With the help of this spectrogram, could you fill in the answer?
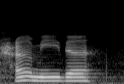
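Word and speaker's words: حَمِدَهُ: হা, মিম জের মি, হামিদ আল জবর দা, হাল পেশু। এইখানে উল্টা পেশের উচ্চারণটা হবে না, যেহেতু আমরা ওয়াকফ করছি, শুধু হায়ের উচ্চারণটা হবে হামিদা।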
